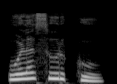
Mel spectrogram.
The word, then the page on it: ಒಳಸೆರಗು: oḷaseragu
